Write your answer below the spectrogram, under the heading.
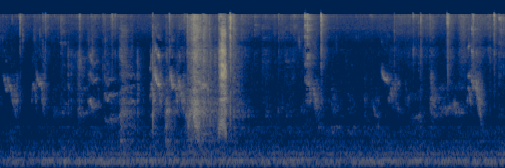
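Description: Baby sun conure giving short chirps and squawks, with two louder calls between two and three seconds in.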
